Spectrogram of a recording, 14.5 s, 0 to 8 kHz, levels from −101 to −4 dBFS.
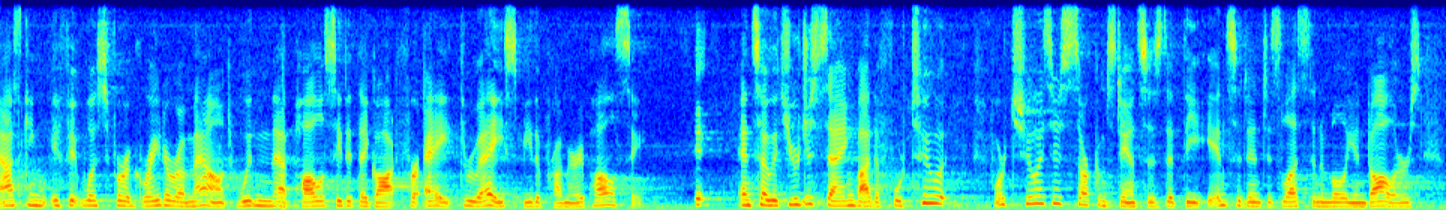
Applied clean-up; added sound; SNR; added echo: none; none; none; none.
